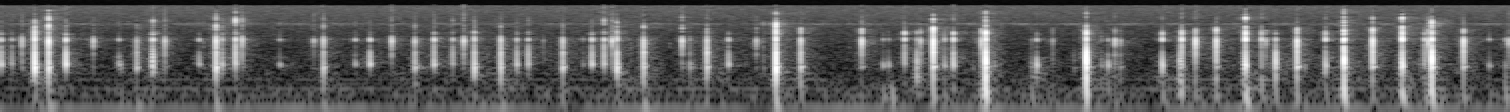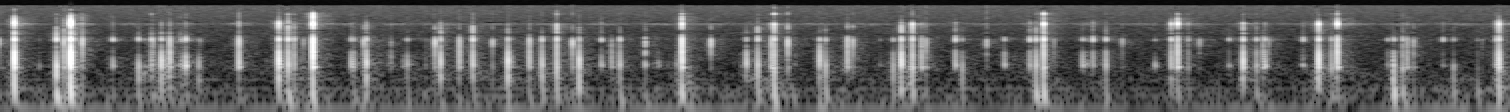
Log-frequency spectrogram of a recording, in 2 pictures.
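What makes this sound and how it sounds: Fingernails scratch and tap fast on the oval wooden back of a wooden paddle hair brush. A dense, quiet stream of sharp, dry clicks and scratches, each dying away almost at once, runs steadily over a faint low background hum for the whole clip.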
